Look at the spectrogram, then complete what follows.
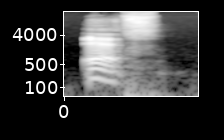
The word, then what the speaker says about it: eth: So the first letter I'm going to talk about is eth. And it sounds like you're saying S, but with a lisp.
